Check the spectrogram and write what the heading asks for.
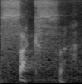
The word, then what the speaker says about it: Sache: Présent, madame, mais je suis désolée, ça se prononce Sax.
